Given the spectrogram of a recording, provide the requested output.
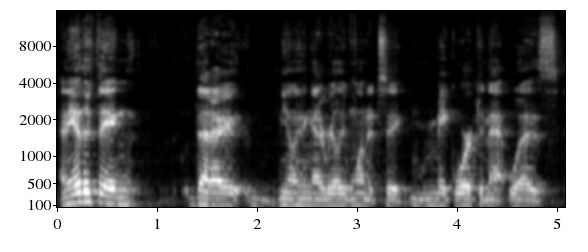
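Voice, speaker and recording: A man's voice: lowish voice, fairly even intonation, normal speed, fairly bright tone. A man co-hosting a casual chat, explaining his thinking in circling, self-correcting phrases. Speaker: podcast co-host. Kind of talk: casual behind-the-scenes chat.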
